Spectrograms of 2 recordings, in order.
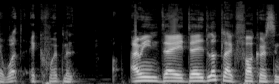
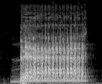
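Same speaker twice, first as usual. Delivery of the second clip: gunfire noise; 4 semitones higher, 5 dB louder than usual. Retold or imitated. Imitating gunfire.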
